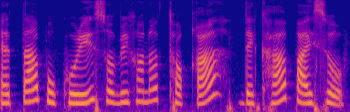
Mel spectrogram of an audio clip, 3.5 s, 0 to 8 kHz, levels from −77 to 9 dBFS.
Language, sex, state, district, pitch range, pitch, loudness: Assamese, female, Assam, Kamrup Metropolitan, 250-295 Hz, 270 Hz, -16 LUFS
